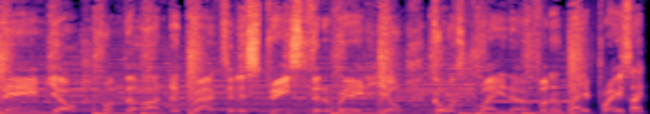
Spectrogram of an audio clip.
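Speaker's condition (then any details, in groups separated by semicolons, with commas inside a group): No condition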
